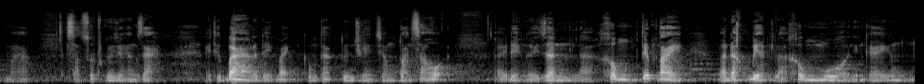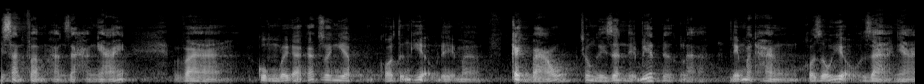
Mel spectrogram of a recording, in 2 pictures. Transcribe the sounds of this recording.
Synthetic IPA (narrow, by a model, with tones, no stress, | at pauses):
maː˨˩ | saː˧˩nswt̚kzŋhaː˨˩ŋzaː˧˩ | ka˨˦jt̪ʰɨ˨˦ɓaː˧laː˨˩ɗə˧˩jma̰˧˨ŋ̟kə˧wŋ͡mt̪aː˦˥k̚t̪wi˧ənt͡ɕwi˨˩ənt͡ɕɔ˧ŋ͡mt̪waː˨˩nsa̰ː˧˥ho̰˧˨j | ʔəː˨˦jɗe˧˩ŋɨ˨˩əjzə˧nlaː˨˩xə˧wŋ͡mt̪i˦˥əp̚t̪a˧jvaː˨˩ɗa˨˩k̚ɓi˨˩ət̚laː˨˩xə˧wŋ͡mmu˧əɲɨ̰˧˥ŋkaː˨˦jjsaː˧˩nfə˧˩mhaː˨˩ŋzaː˨˩haː˨˩ŋɲaː˨˦j | vaː˨˩ | kʊ˨˩ŋ͡mvəː˨˦jkaː˧˩kaː˦˥k̚zwa˧jŋ̟ŋi˨˩əp̚kɔ˨˦t̪ɨ̰˧˨ŋhḭ˧˨əwɗe˧˩maː˨˩ | ka˧˩jŋ̟ɓaː˨˦wt͡ɕɔ˧ŋɨ˨˩əjzə˧nɗe˧˩ɓi˦˥ət̚ɗɨ˨˩ək̚laː˨˩ | ɲɨ̰˧˥ŋma˨˩t̚ɦaː˨˩ŋkɔ˨˦zə˨˦whḭ˧˨əwzaː˧˩ɲaː˨˩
